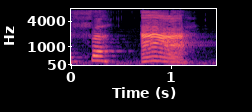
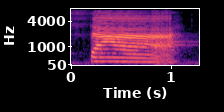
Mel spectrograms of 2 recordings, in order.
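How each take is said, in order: First: An extra uh sound separates consonant and vowel. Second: The consonant runs straight into the vowel. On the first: The speaker calls it wrong. "it doesn't say f-ah" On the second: The speaker calls it right. "it says fa"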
